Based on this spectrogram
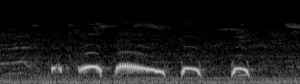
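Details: Spotted dove cooing to lure and stir up wild doves: one phrase of five mellow hooted notes, a short double note, then two longer arched coos and two clipped ones, over a faint low hum.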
